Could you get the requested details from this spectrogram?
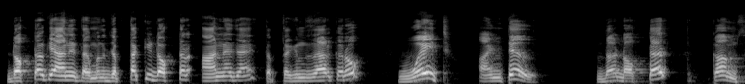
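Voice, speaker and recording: A man teaching English vocabulary in a Hindi-medium lesson, explaining patiently, repeating examples and often checking that students follow. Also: high-pitched. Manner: explanatory, repeats phrases, checks with "clear hai?"; spells out English examples slowly.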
